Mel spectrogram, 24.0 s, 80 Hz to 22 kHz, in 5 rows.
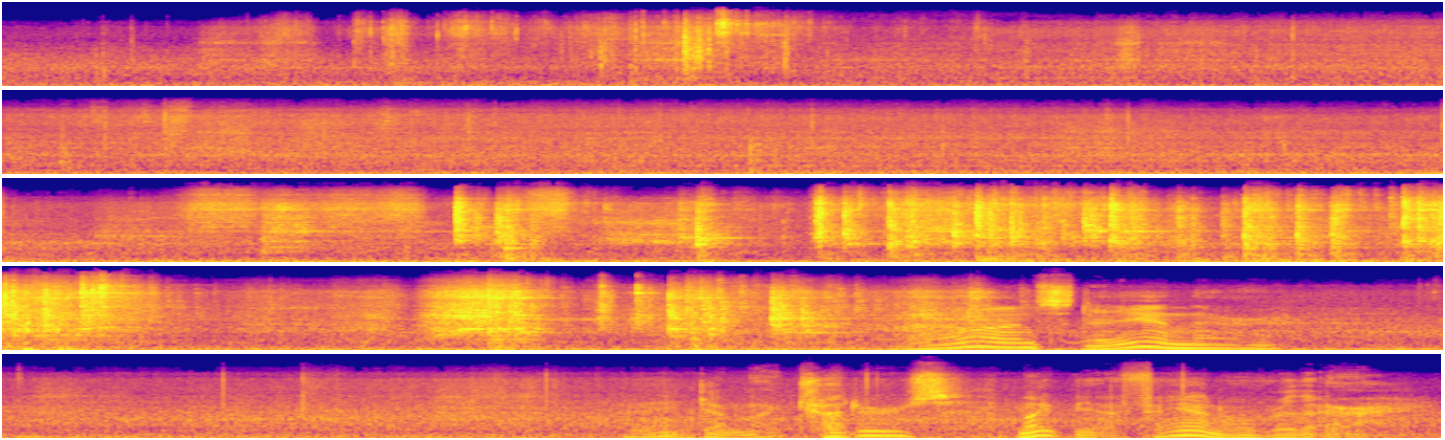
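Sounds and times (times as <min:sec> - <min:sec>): low steady rumble: 0:00.0 - 0:23.3
scrap metal clanking and scraping: 0:01.2 - 0:03.2, 0:10.0 - 0:18.1.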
